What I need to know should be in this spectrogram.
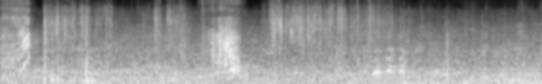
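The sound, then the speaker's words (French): Steady rain patter: a continuous, dense hiss of drops with a few brief, louder crackling bursts, steady in level throughout. “Ah, j'adore ce temps. La pluie nous révèle beaucoup sur le monde qui nous entoure.”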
